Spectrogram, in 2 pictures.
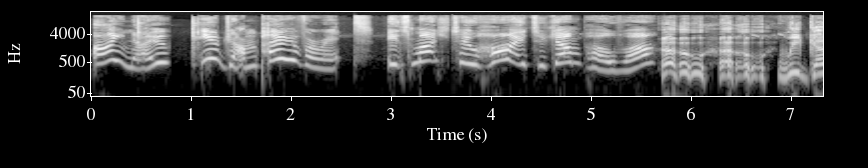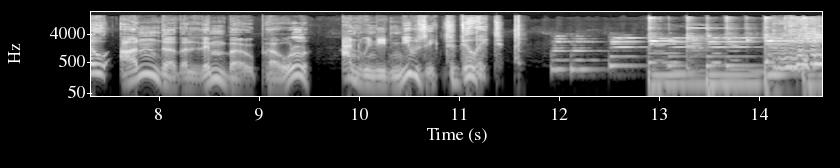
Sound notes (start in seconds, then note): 5.6 laughs; 11.8 steel band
